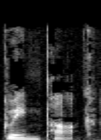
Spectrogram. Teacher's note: So the N sound at the end of green starts to sound like a M.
